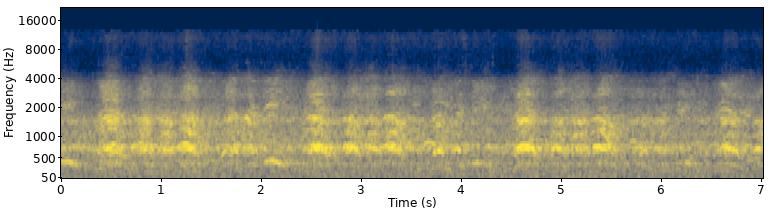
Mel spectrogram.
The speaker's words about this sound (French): Le défilé continue toujours. Je compte des rangs de 20 qui défilent à peu près à la cadence de 500 par minute. Toujours les pancartes, toujours les banderoles, toujours les mêmes slogans répétés par la foule.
